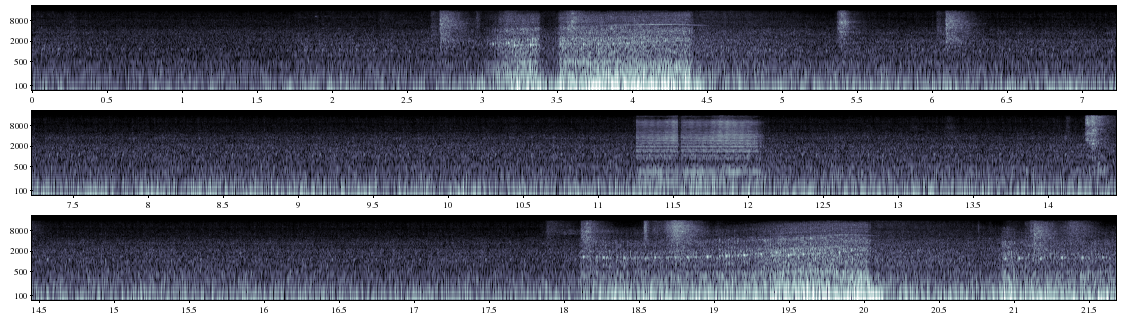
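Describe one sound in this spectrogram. A truck engine rumbles low and steady, swelling louder now and then.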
